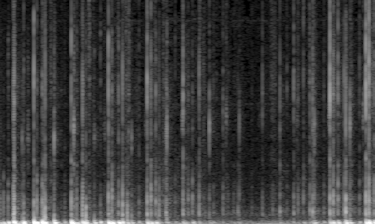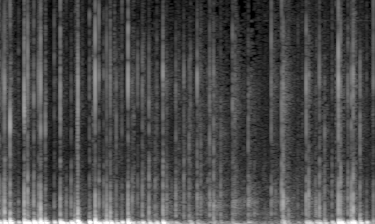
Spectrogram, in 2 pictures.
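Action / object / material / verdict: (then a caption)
tap / thin cork board / cork / none. A flat, thin, solid brown cork board is held up and tapped and scratched with fingertips and nails. Quick bursts of soft, dull low thuds come in uneven clusters, easing into a quiet stretch near the middle before picking up again.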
